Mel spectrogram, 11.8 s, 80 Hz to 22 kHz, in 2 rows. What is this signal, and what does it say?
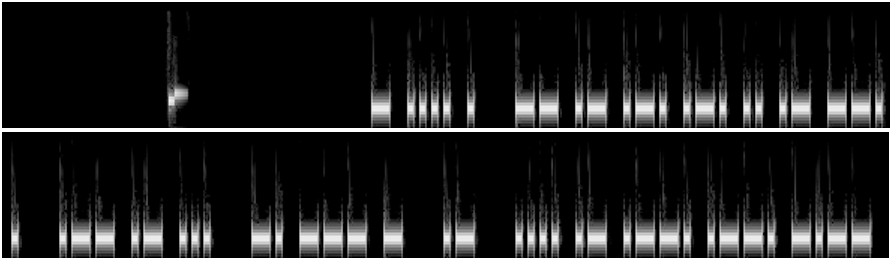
Morse code, heard as a keyed tone, about 30 wpm, 700 Hz. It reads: THE MARRIAGE WAS NOT A HAPPY
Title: Sentences from Top 1000 Words - Review Part 5 - 30wpm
